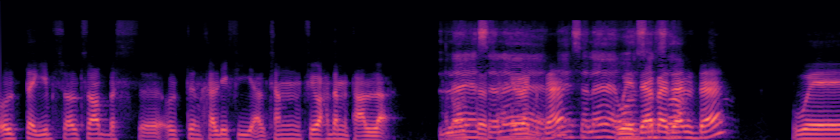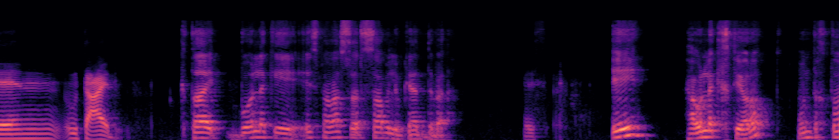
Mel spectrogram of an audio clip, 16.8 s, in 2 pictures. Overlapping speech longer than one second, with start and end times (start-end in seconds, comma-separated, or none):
4.4-7.1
